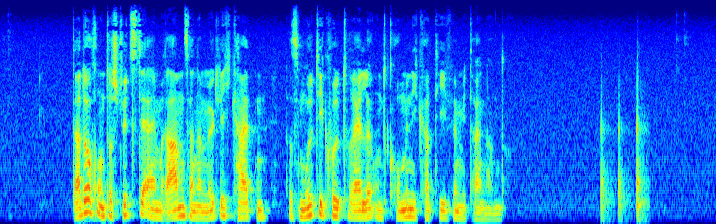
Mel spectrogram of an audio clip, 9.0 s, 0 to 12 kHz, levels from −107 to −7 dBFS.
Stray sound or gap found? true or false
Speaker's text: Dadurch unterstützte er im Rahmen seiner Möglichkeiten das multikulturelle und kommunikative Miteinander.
true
